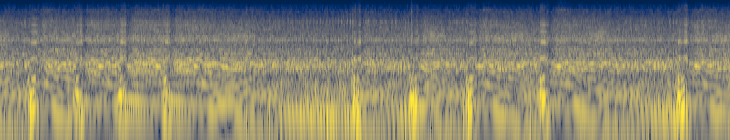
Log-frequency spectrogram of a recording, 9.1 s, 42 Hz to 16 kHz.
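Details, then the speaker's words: 1990 Honda CR250 two-stroke dirt bike after carb idle tuning: steady idle burble with even popping, no hunting or misses; running a lot better than before. "So, I just ran the bike and tuned the carb a little bit on the idle, and it's running a lot better now."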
